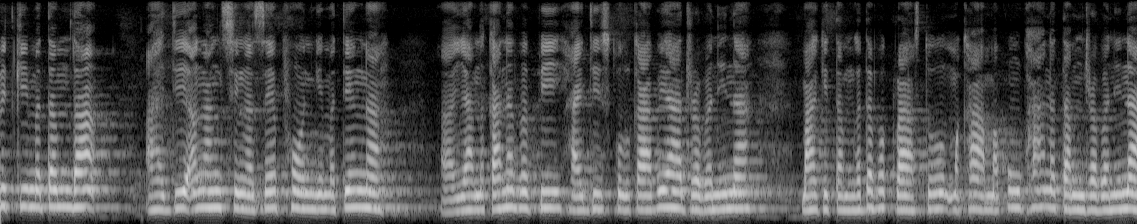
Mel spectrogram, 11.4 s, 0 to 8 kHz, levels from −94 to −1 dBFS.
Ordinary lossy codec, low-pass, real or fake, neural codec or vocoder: none; none; real; none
